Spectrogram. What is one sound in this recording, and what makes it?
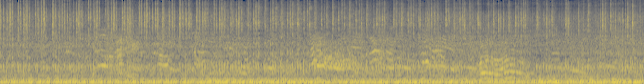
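Men in a crowd talk and call out over the engine.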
